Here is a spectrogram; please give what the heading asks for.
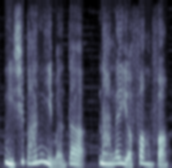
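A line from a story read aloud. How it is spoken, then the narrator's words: Smiling. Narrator (Chinese): 宝钗回头向翠墨笑道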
